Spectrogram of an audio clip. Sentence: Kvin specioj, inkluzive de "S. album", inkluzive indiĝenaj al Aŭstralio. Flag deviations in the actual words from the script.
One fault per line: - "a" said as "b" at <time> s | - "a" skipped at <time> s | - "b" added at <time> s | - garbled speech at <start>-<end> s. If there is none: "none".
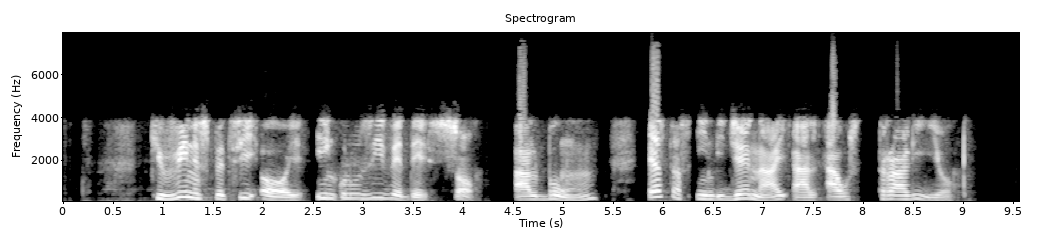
- "inkluzive" said as "estas" at 6.0 s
